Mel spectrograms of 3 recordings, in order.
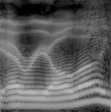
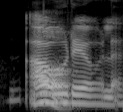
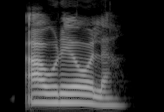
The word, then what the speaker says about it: aureola: And you want to know the areola? Yeah. – Yeah. – Aureola. – Areola? – Aureola.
